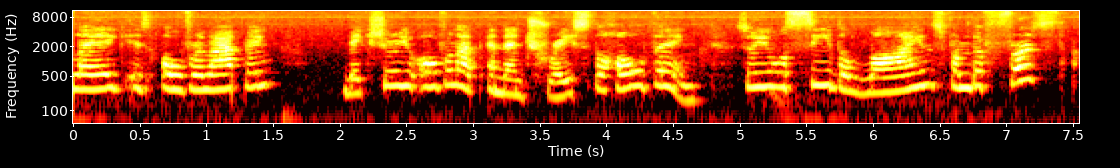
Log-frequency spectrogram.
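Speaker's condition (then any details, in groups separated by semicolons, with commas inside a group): No condition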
